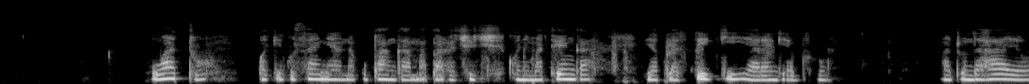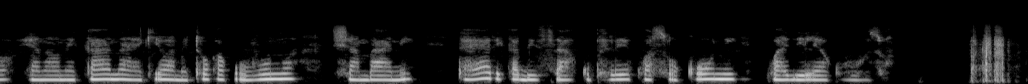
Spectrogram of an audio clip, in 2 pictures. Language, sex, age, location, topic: Swahili, female, 18-24, Dar es Salaam, agriculture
